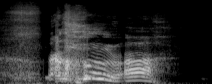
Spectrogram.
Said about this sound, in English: I'm going to sneeze. There it is. Double bless you.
